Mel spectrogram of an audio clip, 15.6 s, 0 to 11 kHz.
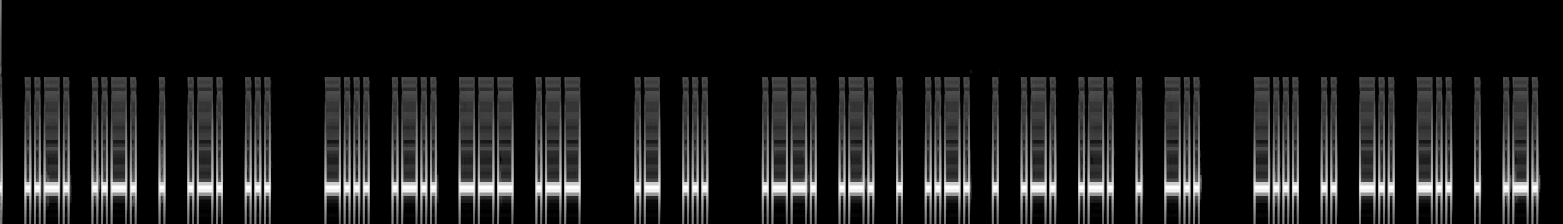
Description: Morse code, heard as a keyed tone, about 25 wpm, spaced as for 20 wpm, 550 Hz. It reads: FFERS BLOW AS PREFERRED BIDDER
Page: news-headlines-in-morse-code-at-20-wpm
